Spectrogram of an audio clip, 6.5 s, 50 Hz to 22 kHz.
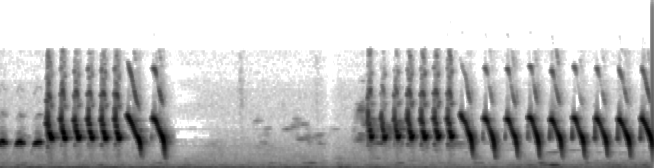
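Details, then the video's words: Chirping of a white-headed munia (bondol kaji), a Southeast Asian finch: a brief level trill and a quick series of high notes, a drop into chirps, about two seconds of near silence, then a long string of high notes and sharp downward-sweeping chirps. "Suara kicauan burung Pipit emprit Bondol kaji gacor 323 | Bird chirping sounds | white headed munia"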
